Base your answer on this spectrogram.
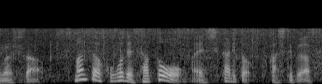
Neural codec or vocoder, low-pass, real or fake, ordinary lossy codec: none; 5.4 kHz; real; none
